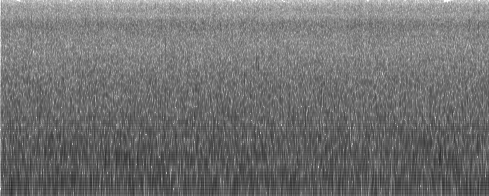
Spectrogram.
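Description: Fast-flowing shallow creek rushing steadily over rocks, with a thin spout of water splashing down from the bank into it.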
